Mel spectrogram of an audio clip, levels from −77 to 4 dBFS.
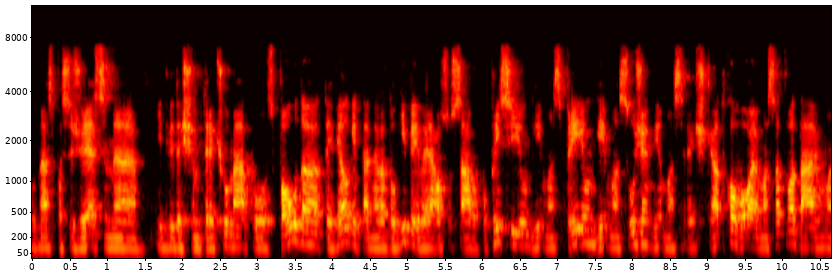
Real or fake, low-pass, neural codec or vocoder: real; 7.2 kHz; none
